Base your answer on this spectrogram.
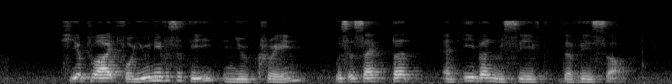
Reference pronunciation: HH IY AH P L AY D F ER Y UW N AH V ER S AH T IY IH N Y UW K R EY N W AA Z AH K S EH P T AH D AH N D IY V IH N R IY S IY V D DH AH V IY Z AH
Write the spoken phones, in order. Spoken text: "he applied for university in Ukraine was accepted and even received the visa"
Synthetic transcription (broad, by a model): HH IY AH P L AY D F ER Y UW N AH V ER S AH T IY IH N Y UW K R EY N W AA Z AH S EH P T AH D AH N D IY V IH N R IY S IY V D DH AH V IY S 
